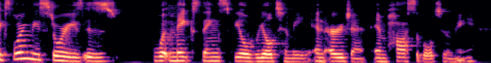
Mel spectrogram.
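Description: Her voice fairly low, a woman speaks at a fairly slow pace with ordinary pitch variation and big swings in loudness. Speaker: podcast host. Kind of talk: solo podcast monologue. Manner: animated.

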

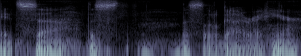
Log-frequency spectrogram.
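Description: A man speaks at a fairly slow pace. His voice is very deep and low, with a dark, mellow tone. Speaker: podcast host. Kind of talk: solo monologue podcast, casual. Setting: home makeshift studio. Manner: hesitant, many fillers.

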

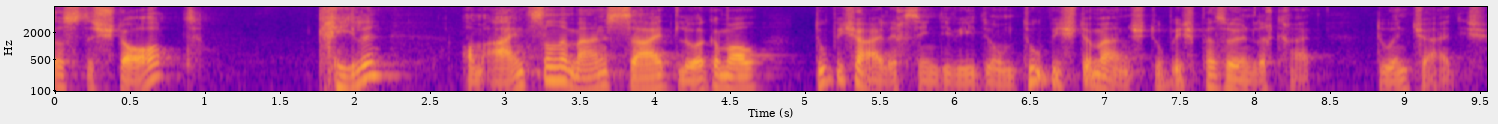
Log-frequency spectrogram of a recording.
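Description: A man speaks at a fairly slow pace in a dark, mellow tone, his pitch swinging very widely between long, frequent pauses. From Zurich, Switzerland. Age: 60s. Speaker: assisted-dying companion, former teacher and psychologist. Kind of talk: interview on stage. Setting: stage with audience.

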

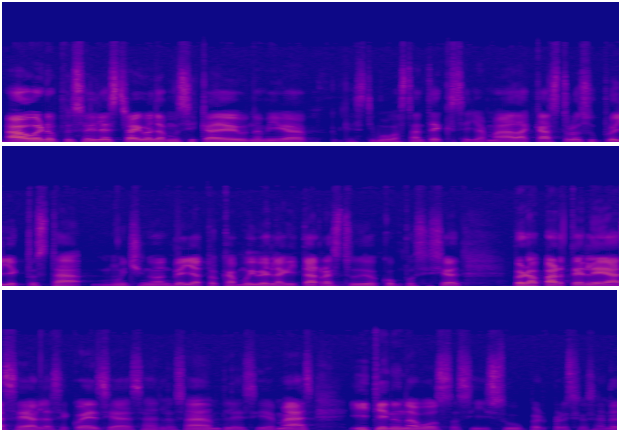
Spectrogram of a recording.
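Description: A woman with a Mexican accent at a very deep, low pitch and a fairly quick pace, in a dry, close sound with no echo and a quiet background. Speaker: guest co-host. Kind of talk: casual chat.

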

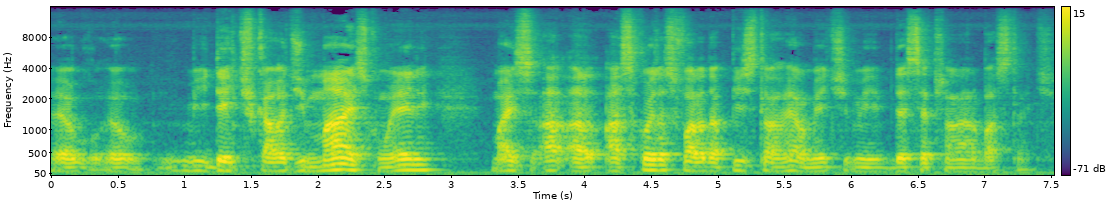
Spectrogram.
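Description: A man speaks at a fairly slow pace with a fairly low pitch. His intonation is fairly even, with audible room echo around him. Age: 50s. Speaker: motorsport podcast co-host. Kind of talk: casual chat.

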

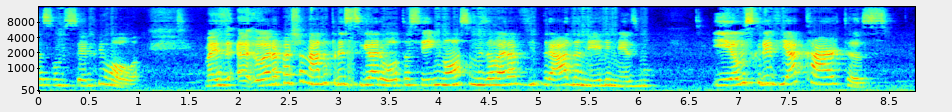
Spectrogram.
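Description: A woman speaks at a moderate pace in a raised, projected voice with ordinary pitch variation. Her high voice has a bright, sharp tone. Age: 30s. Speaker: psychology student. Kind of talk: casual chat.

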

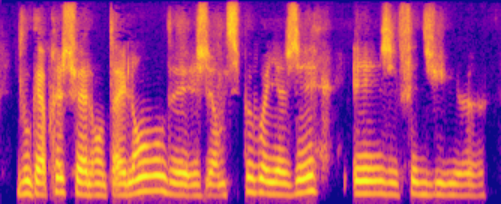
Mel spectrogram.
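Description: A woman's fairly low voice, fairly slow in pace, with fairly even intonation. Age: 20s. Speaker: traveller. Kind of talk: interview.

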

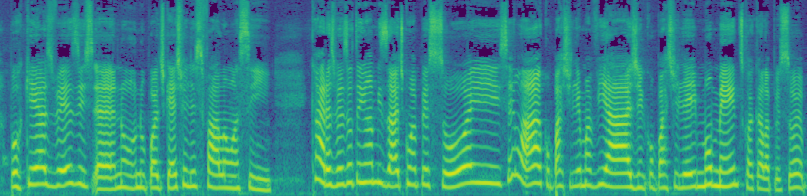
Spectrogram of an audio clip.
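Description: A woman's high-pitched voice moves at a moderate pace with ordinary pitch variation on a very clean recording with a silent background. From Brazil, Belém. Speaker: podcast co-host. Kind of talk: casual chat.

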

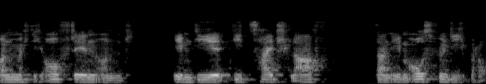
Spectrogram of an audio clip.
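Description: Monotone, flat intonation runs through a man's speech. His voice sits at a medium pitch. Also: moderate pace. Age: 20s. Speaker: student and startup founder. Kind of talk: casual interview.

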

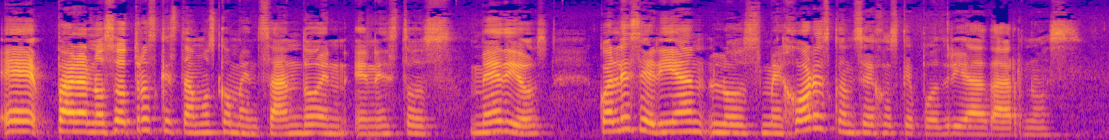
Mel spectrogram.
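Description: A woman talks at a fairly slow pace in a fairly high pitch with ordinary pitch variation. It is a normal speaking voice. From Magdalena de Kino, Sonora, Mexico. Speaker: student interviewer. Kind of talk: interview.

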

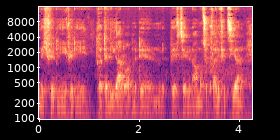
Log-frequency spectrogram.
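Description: A man speaks at a moderate pace in a monotone, flat intonation. Audible room echo and noticeable background noise are present. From eastern Germany, Halle (Saale). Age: 50s. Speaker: football coach, former pro footballer. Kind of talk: casual interview. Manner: hesitant, with fillers and repetitions.

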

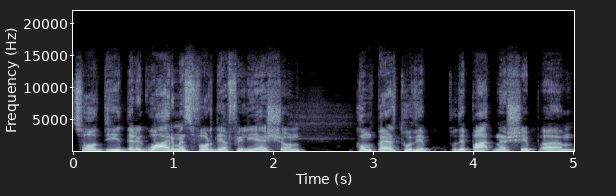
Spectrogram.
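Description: This is an ordinary speaking voice from a man at medium pitch and a moderate pace. His pitch varies in an ordinary way, and the sound is dry and close with no echo. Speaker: DJ and Twitch streamer. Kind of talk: casual chat. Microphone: nice microphone.

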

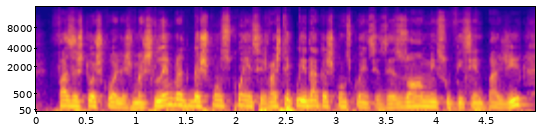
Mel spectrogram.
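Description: A man's somewhat breathy, dark, mellow voice at a very fast pace. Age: 30s. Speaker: rapper. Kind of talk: casual chat. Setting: studio.

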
